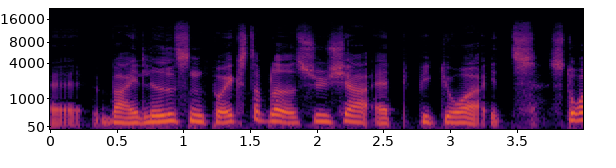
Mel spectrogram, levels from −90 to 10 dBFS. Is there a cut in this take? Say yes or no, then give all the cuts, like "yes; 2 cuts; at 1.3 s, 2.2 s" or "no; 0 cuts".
no; 0 cuts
